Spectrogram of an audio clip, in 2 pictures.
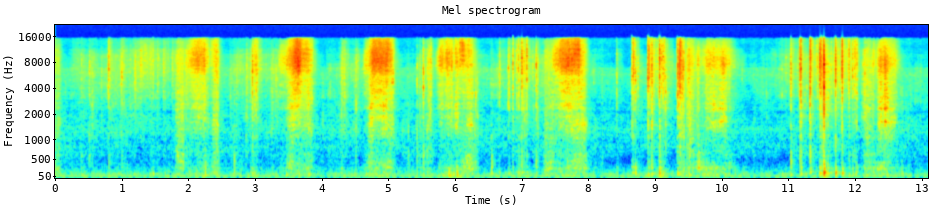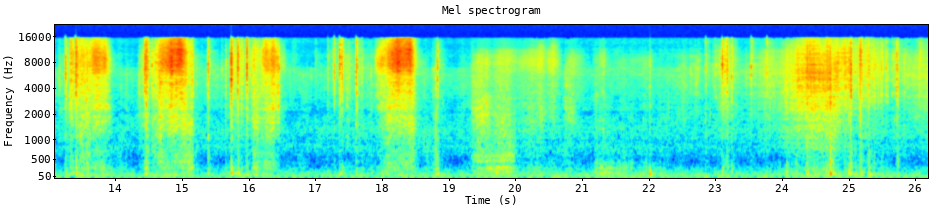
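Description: Sponges soaked in a foamy paste of Pine-Sol, Murphy's Oil Soap, grated soaked soap and baking soda being squeezed again and again, each squeeze a wet, crackling squish lasting about a second, roughly one every second and a half. A sharper knock comes about eleven seconds in.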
